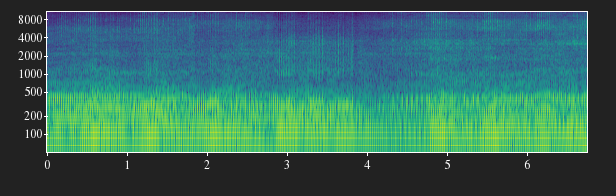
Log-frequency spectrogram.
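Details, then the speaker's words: Single-cylinder motorcycle after exhaust fix, old header gasket removed for a better seal, on choke while checking for leaks: steady thumping with a few throttle blips, no header puffing or ticking; normal running. "Alright guys, so it looks like just taking the old gasket out helped us get a better seal. She's not leaking anymore. Sounds pretty good."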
